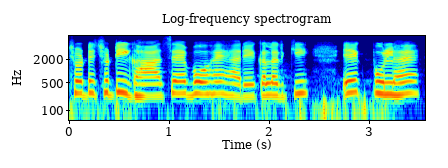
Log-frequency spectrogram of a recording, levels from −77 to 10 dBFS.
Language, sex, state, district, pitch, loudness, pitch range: Hindi, female, Uttar Pradesh, Lalitpur, 270 Hz, -13 LUFS, 245-275 Hz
